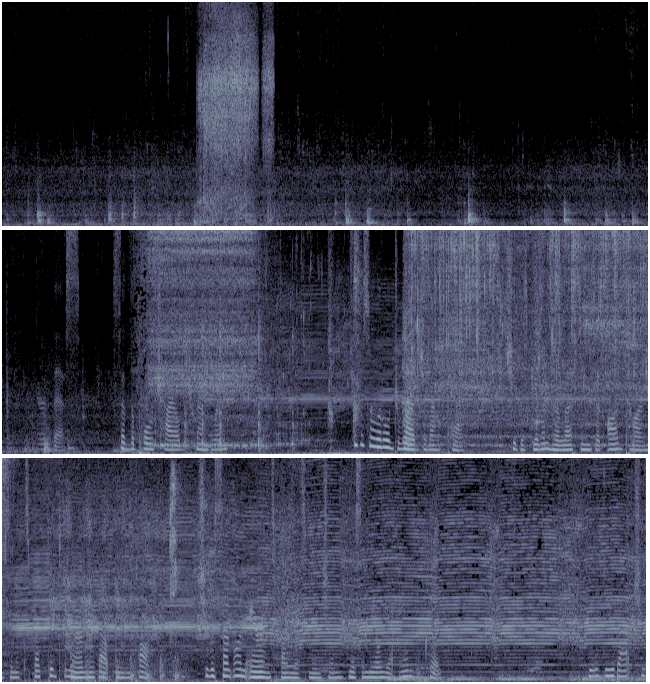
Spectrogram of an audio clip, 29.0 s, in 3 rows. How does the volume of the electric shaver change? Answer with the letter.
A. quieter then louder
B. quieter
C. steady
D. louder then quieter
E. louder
E.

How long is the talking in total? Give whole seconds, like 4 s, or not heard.
15 s.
